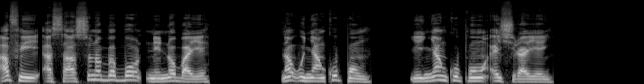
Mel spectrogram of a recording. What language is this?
Akan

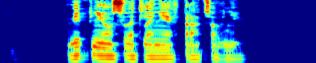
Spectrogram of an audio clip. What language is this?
Slovak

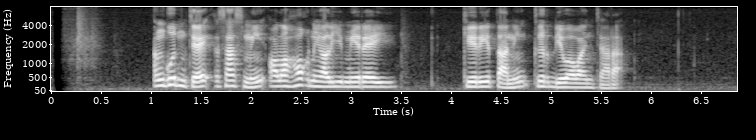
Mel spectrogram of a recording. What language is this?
Sundanese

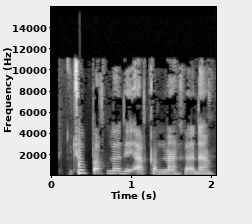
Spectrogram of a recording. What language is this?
Pashto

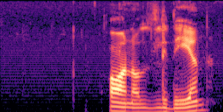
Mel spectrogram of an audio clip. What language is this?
Swedish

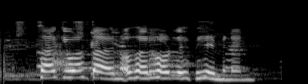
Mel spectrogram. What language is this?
Icelandic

